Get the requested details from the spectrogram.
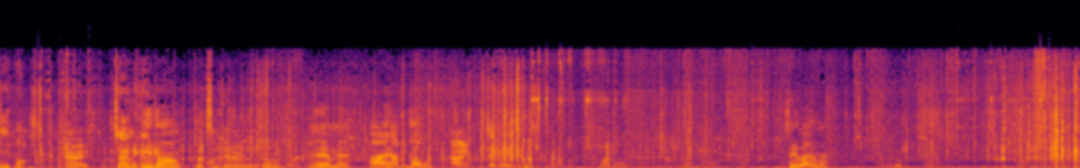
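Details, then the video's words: Staffordshire Bull Terrier in a group of male dogs at a park in the evening, 'talking' in a string of howly, wavering yowls that rise and fall, several back to back in the first seconds, then fewer and quieter, with light outdoor background. "Long evening at the park male wolf pack chat"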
